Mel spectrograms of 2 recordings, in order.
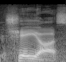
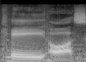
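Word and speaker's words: chaos: o s นะ ฮะ แต่ ว่า ไม่ ได้ ออก เสียง ว่า jos ออก เสียง เป็น kos เคอ ส่วน คุณศัพท์ ก็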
